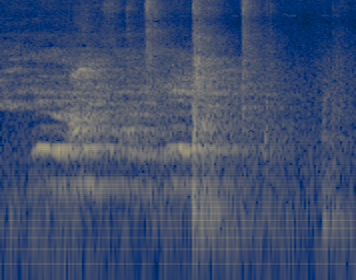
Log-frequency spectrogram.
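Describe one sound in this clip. Rifles clack sharply as they are handled.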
